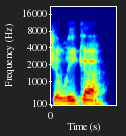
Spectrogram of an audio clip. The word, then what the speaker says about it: Bjelica: I think it's pronounced Jelica, B-J-E-L-I-C-A from the Kings, who isn't playing much, who shoots the ball very well, who the Sixers thought they had signed 3 years ago.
